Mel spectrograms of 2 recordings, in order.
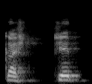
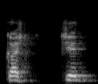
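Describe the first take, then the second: No difference in how they are said.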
